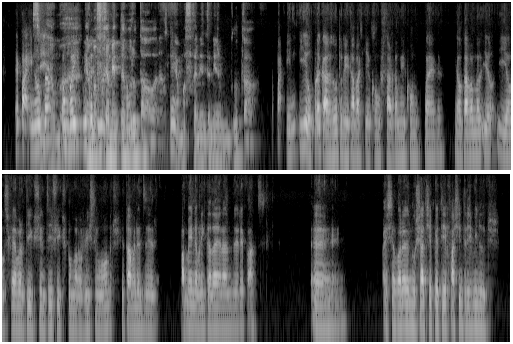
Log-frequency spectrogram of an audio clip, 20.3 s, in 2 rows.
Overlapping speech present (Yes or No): Yes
